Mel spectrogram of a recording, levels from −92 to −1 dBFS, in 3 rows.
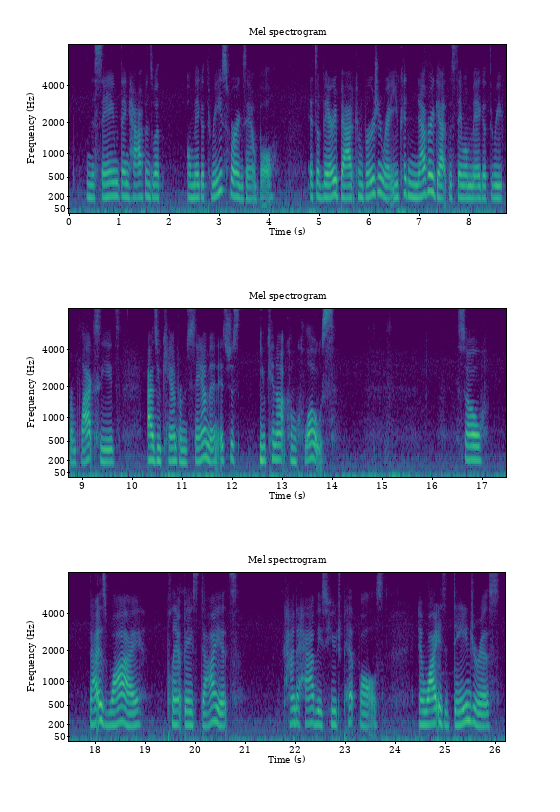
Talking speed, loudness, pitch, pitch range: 125 wpm, -35 LUFS, 195 Hz, 180-210 Hz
